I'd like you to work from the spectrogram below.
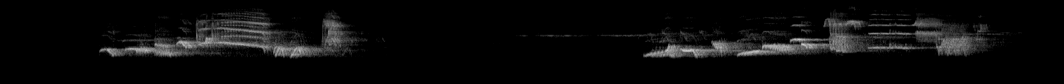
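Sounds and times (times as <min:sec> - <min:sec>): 
common blackbird Turdus merula singing: 0:01.0 - 0:03.9, 0:04.9 - 0:10.2.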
